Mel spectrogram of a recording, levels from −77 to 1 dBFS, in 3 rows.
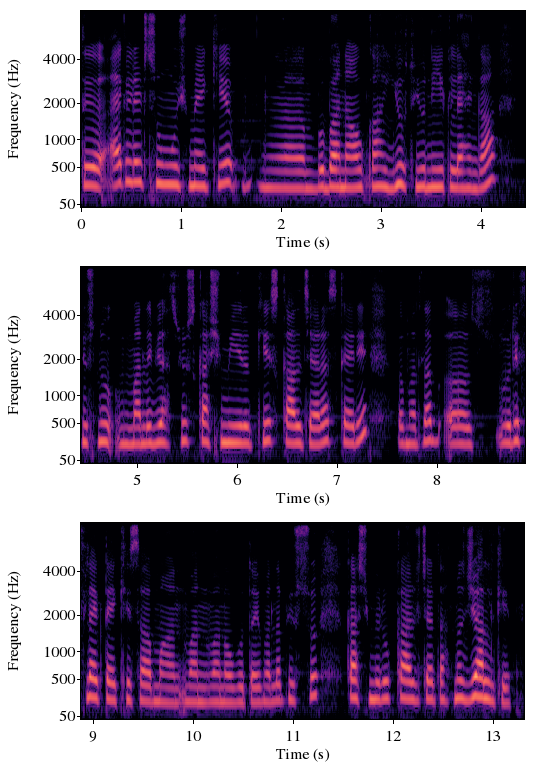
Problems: background sounds at intervals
